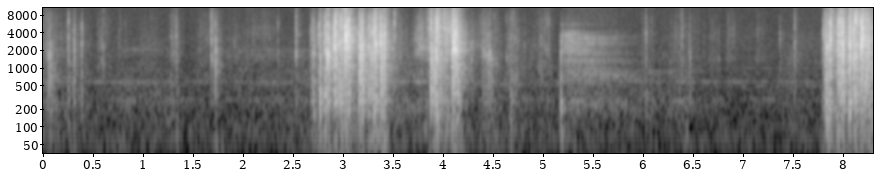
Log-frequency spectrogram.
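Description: A tarot deck riffled and shuffled by hand in several separate bursts of crisp card flutter, close and fairly loud, broken by quiet gaps with light taps and handling noises.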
